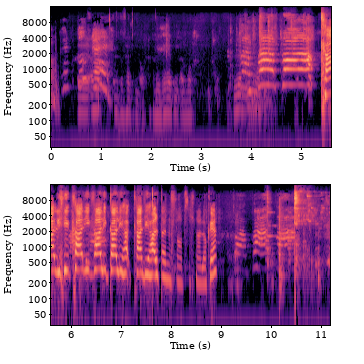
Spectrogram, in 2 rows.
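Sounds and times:
speech: 2.1 - 9.4
glass shattering with tinkling fragments: 9.9 - 11.1.

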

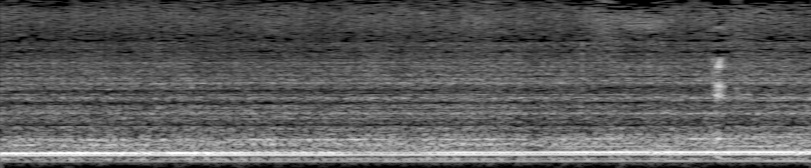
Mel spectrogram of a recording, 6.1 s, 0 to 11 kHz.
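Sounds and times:
heavy truck engine droning while driving downhill: 0.0 - 6.0.

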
